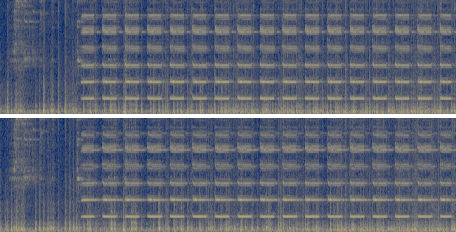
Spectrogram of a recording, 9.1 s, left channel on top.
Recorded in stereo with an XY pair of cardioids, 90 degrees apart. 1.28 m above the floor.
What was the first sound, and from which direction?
Cutlery clinking, 5° right.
